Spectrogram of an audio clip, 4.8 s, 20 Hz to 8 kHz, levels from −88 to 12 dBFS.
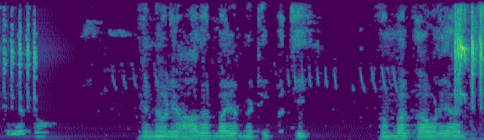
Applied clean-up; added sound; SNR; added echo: classical method spectral subtraction.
